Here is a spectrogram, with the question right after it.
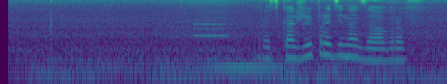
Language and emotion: Russian, neutral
